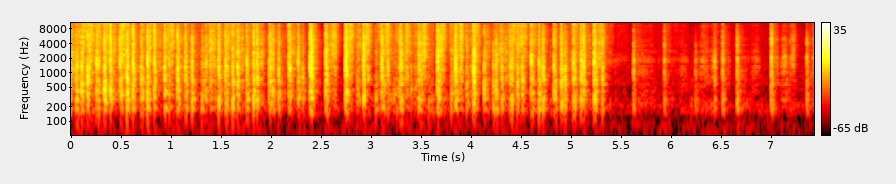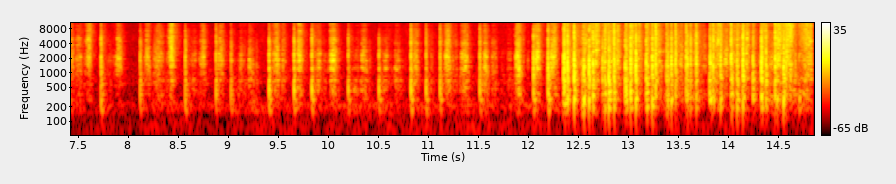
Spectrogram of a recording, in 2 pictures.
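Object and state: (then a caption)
Cardboard game box. Fingertips tap fast and nails scratch across the printed lid of a hollow cardboard Yahtzee board game box, giving dense, dry, hollow-sounding taps with a scratchy edge. The flurry softens to quieter, sparser tapping midway, then returns to the dense, louder rhythm near the end.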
